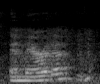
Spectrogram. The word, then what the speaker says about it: emerita: Orenaug Mountain Publishing 10th Poetry Anthology, edited by Sandy Lee Carlson, managing partner and poet laureate emerita, that's the right way to say that, of Woodbury.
